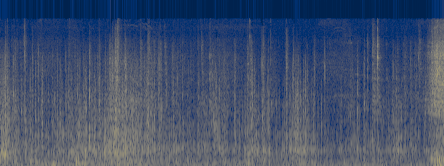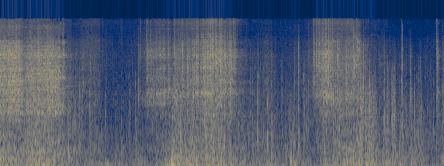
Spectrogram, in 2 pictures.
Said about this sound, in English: So that's the sound of grain.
